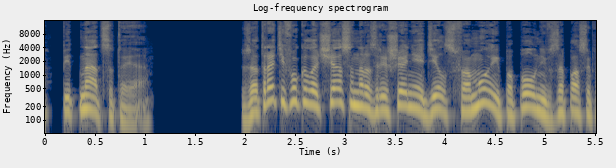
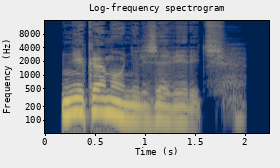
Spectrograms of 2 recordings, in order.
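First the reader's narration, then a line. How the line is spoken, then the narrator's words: Mournful sighing hunter. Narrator (Russian): скорбно вздохнул охотник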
